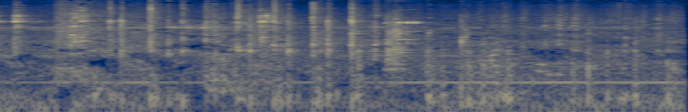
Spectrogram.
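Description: A pneumatic hammer rattles rapidly against metal.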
